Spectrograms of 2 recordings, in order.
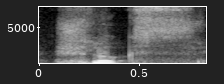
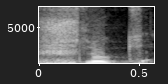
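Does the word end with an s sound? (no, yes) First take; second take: yes; no. First: The word ends with an s sound. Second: The word ends without an s sound. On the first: The speaker calls it wrong. "on ne prononce pas le S" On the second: The speaker calls it right. "on ne prononce pas le S"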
